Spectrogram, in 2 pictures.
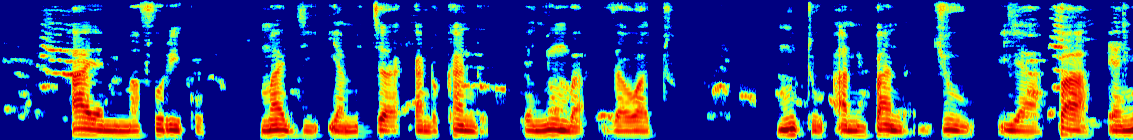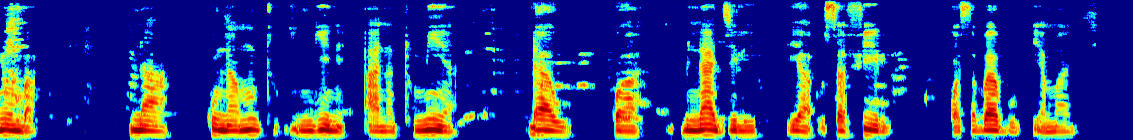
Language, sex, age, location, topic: Swahili, male, 18-24, Nairobi, health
